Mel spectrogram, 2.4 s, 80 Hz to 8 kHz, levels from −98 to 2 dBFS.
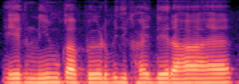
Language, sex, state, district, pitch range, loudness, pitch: Hindi, male, Jharkhand, Deoghar, 145-150 Hz, -14 LUFS, 150 Hz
